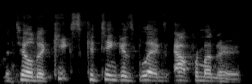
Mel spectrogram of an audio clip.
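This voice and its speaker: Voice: medium pitch, brisk. A narrator reading screenplay stage directions for a table read over a video call.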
